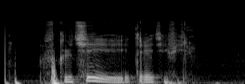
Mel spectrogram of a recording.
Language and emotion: Russian, neutral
